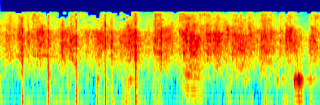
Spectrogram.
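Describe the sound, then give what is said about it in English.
Applause from a church audience for their pastor. A few sharp, separate claps open it, then the sound thickens into steadier, fuller clapping that stays fairly loud throughout, with no talking. “Can we give your pastor a hand for being such a man of God?”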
